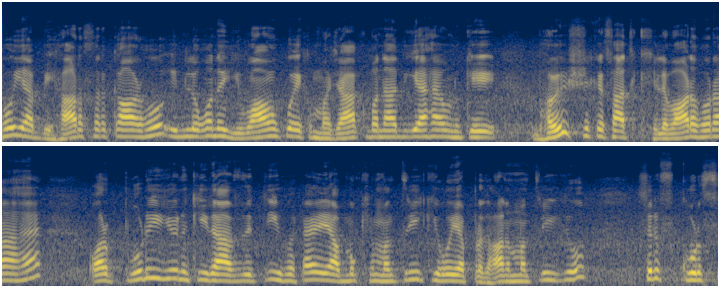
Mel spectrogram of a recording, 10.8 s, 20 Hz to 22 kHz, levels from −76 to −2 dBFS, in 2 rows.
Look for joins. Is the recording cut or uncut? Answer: uncut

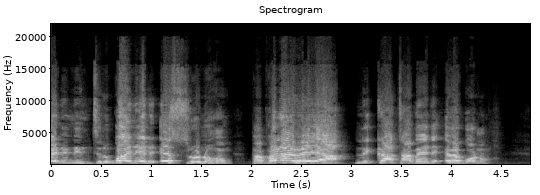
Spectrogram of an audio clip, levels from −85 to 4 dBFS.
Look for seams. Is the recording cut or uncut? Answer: cut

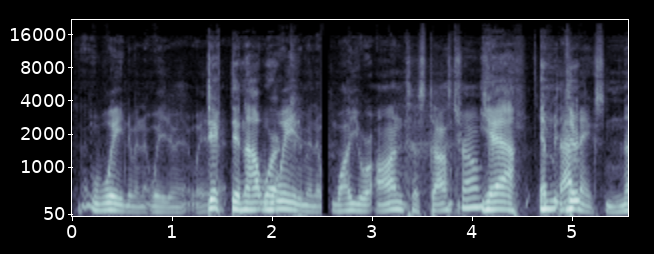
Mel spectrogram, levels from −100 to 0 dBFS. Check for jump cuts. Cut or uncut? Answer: cut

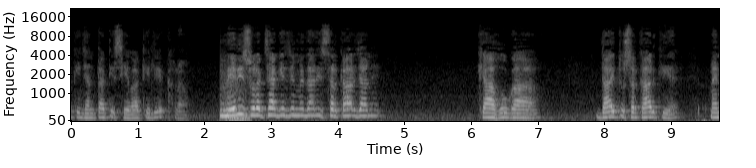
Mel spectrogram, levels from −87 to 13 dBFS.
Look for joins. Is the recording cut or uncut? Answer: cut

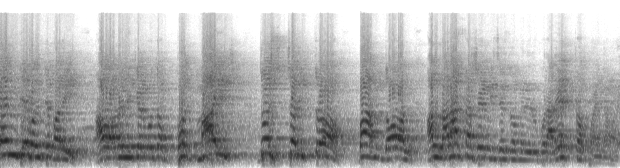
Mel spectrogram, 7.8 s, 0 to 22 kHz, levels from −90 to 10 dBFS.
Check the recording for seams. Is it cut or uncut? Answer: uncut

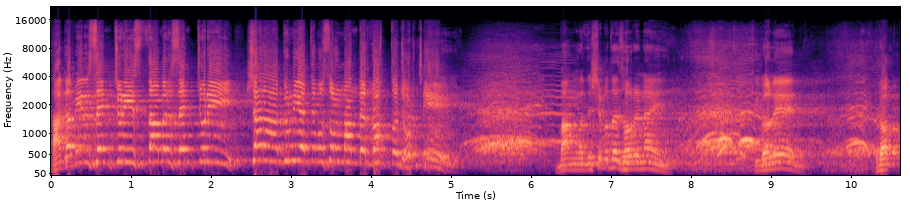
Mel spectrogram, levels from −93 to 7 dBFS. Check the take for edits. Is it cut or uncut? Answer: uncut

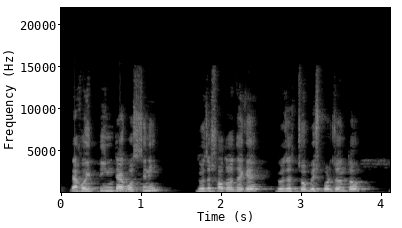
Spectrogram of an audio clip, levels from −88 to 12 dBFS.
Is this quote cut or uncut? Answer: uncut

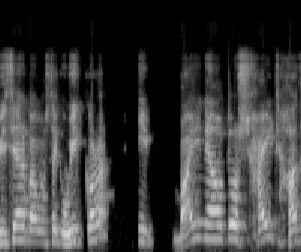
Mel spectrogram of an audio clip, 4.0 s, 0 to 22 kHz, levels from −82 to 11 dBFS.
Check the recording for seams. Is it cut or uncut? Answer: cut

